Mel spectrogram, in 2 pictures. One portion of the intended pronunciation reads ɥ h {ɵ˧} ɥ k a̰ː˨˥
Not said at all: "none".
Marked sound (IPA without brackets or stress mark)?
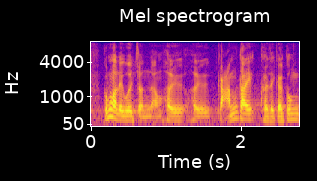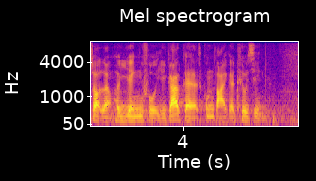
ɵ˧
